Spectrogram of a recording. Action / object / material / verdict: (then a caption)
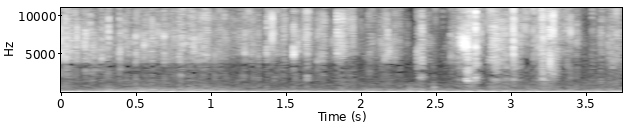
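scrape / glittered plastic candy cane ornament / plastic / none. Long nails scratch a red and white glittered plastic candy cane ornament, making a dense, bright scratchy crackle with sharper high-pitched scrapes toward the end over a faint low rumble.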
